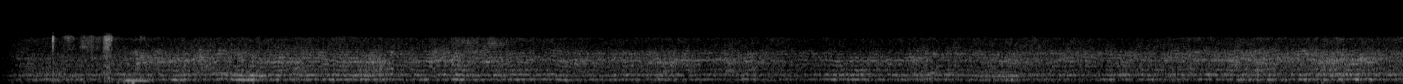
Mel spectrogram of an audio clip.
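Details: Honey bees at the hive carrying pollen on 21 April, 2013, at 1 pm, sunny but only 12 degrees with a cold wind hampering landings; a dense, steady buzzing hum with a low droning undertone and a few brief knocks early on.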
